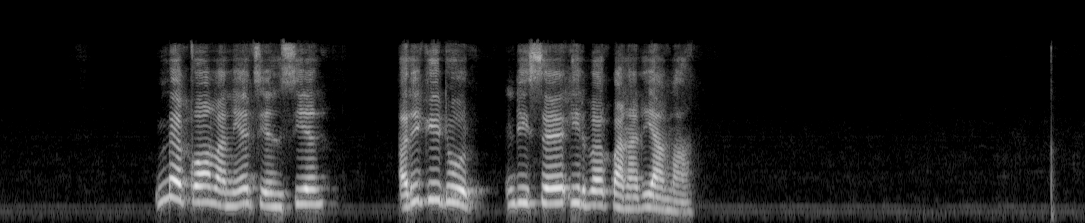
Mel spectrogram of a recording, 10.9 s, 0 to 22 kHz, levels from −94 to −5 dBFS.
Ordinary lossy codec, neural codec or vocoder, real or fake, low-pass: Opus, 32 kbps; codec, 44.1 kHz, 3.4 kbps, Pupu-Codec; fake; 10.8 kHz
